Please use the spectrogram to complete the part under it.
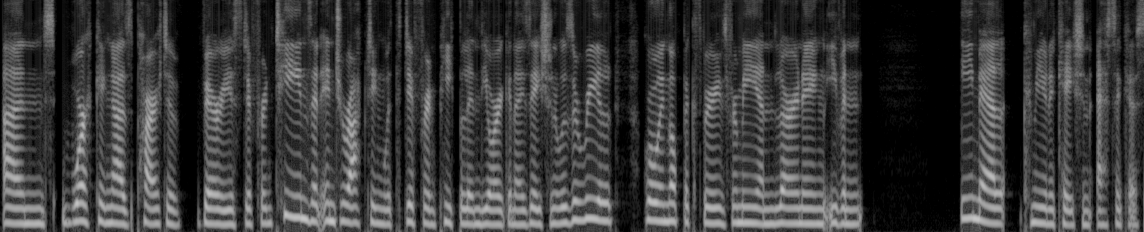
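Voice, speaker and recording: A woman's voice: medium pitch, clear, resonant tone, dry recording, clean studio sound. A woman in her forties with a Cork Irish accent, chatting candidly as a podcast guest about her career. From Ireland. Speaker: podcast guest, company founder. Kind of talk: conversational interview.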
